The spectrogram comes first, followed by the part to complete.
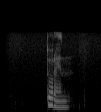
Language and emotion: Russian, neutral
